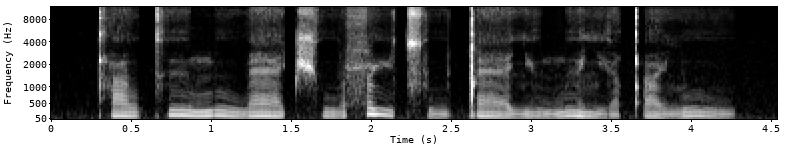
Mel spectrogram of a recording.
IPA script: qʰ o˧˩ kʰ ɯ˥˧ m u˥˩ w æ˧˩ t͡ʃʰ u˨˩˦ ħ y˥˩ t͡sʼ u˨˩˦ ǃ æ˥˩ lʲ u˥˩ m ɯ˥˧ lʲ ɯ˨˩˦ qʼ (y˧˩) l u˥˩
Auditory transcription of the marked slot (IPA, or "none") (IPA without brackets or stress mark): ø˧˩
